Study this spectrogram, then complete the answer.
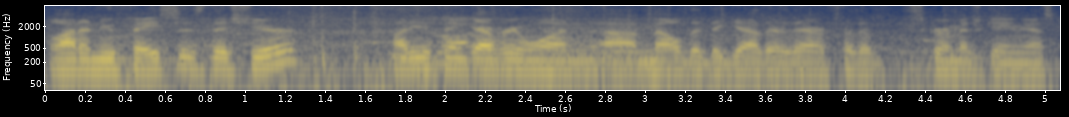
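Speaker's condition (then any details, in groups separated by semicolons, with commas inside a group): No condition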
